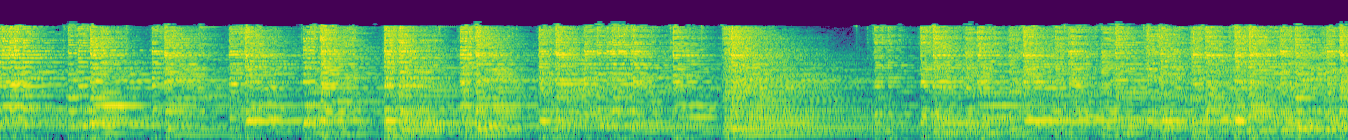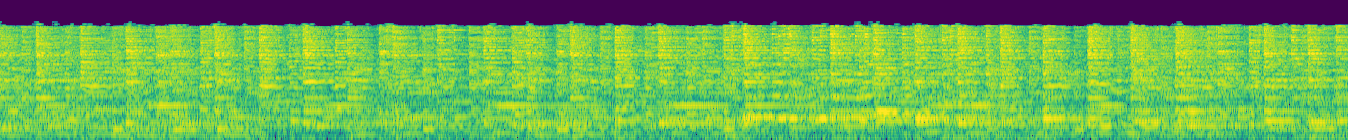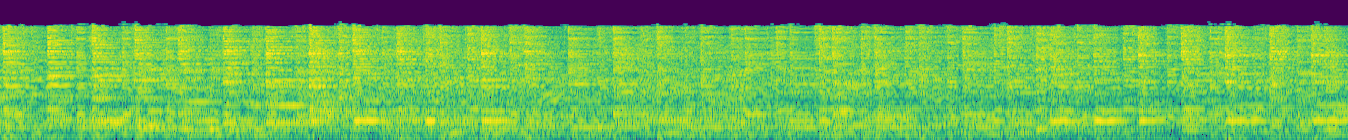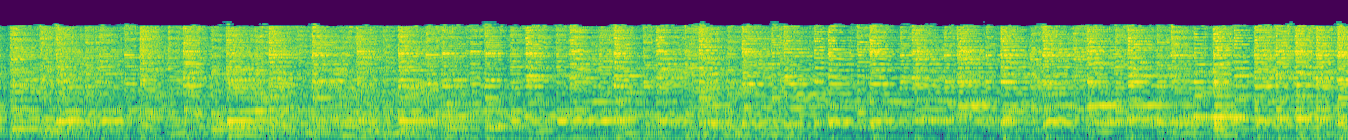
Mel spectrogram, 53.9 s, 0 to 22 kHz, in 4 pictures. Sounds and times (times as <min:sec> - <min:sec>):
Harpsichord: 0:00.0 - 0:53.9.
